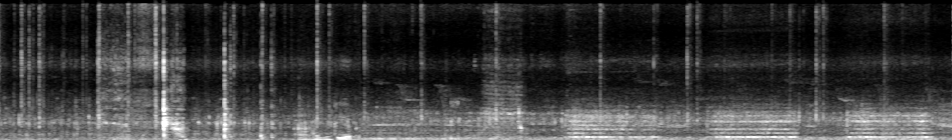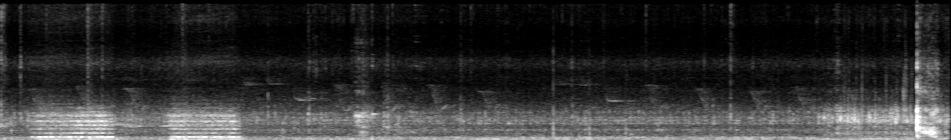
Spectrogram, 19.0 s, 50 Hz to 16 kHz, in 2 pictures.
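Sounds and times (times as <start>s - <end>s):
horn blasts: 3.6s - 12.1s.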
